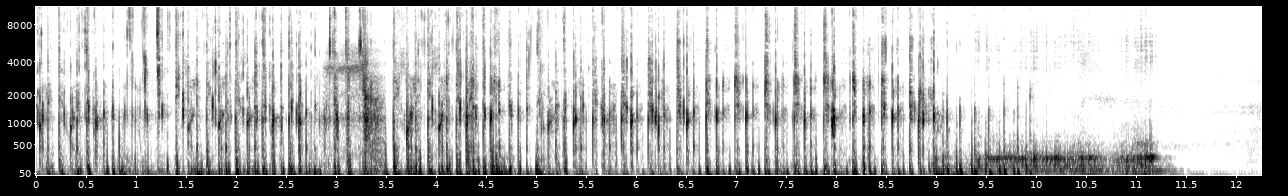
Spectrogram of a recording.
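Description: Hands rub and tap rapidly on a microphone up close, with crisp crackling clicks.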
